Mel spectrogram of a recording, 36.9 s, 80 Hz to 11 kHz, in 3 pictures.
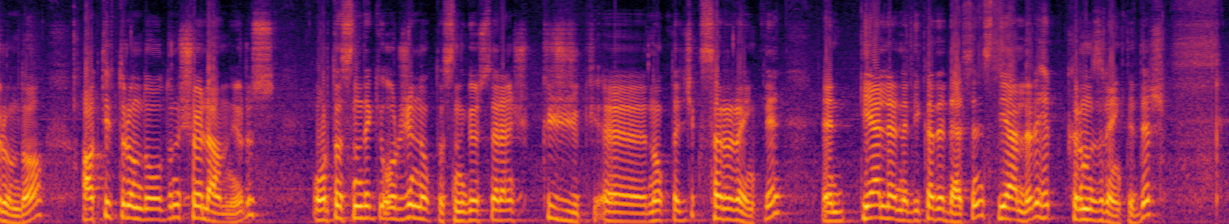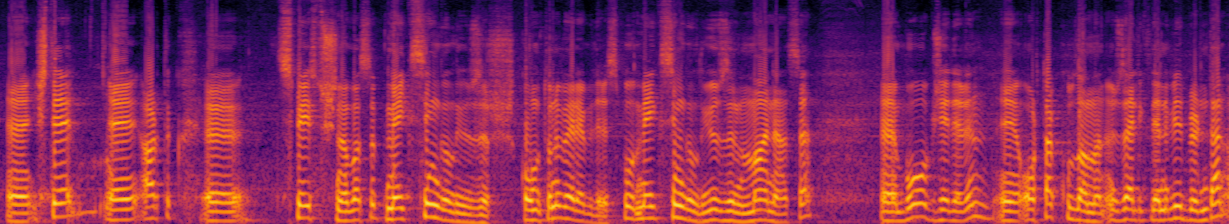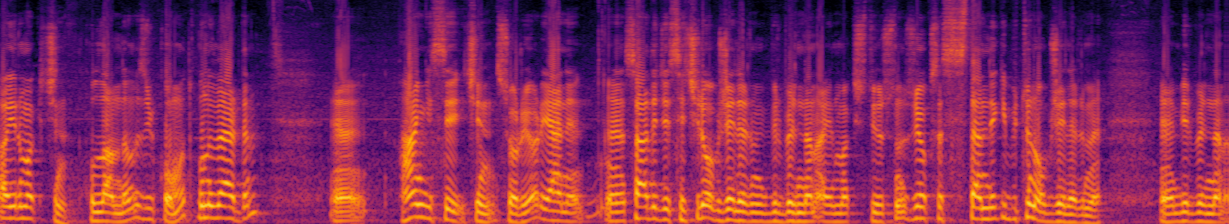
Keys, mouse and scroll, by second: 0.8-13.8 middle drag, 15.4 space.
